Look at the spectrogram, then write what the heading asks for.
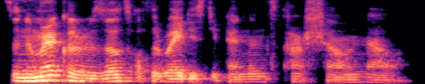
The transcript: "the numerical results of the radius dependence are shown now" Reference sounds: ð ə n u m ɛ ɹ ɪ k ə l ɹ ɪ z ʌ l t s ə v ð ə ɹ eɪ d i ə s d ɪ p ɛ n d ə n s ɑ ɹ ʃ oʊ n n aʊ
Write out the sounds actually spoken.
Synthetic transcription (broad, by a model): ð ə n u m ɛ ɹ ɪ k ə l ɹ ɪ z ʌ l t s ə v ð ə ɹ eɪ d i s d ɪ p ɛ n d ə n s ɑ ɹ ʃ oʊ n n aʊ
